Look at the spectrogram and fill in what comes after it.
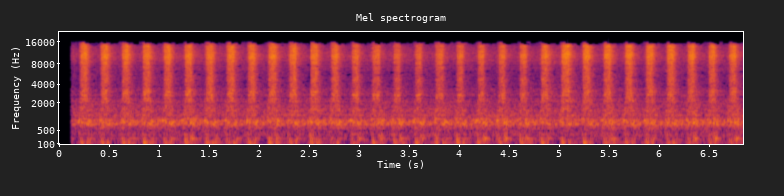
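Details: PEGASO mechanical cough assist device running in percussion therapy mode: a steady mechanical hum with rapid regular pulsing at about 140 beats a minute.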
